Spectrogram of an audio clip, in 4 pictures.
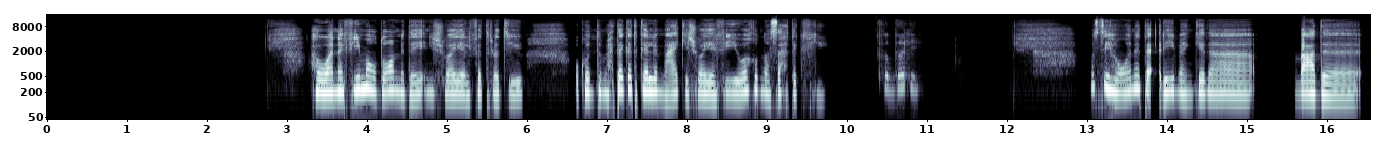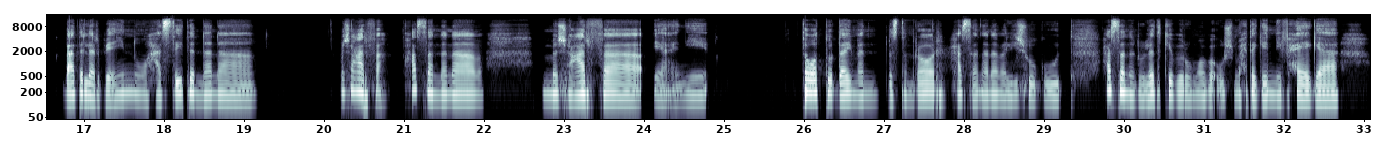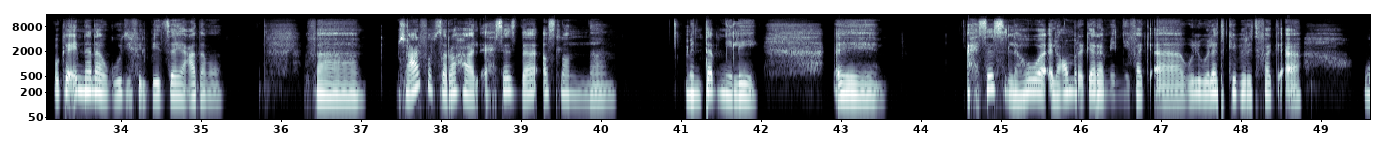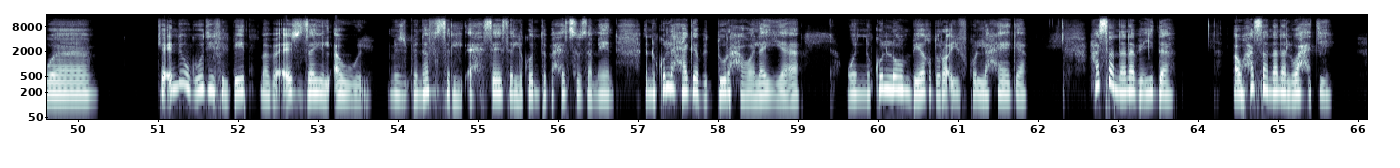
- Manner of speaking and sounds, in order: tapping; other background noise; tsk
- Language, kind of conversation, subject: Arabic, advice, إزاي كانت تجربتك مع أزمة منتصف العمر وإحساسك إنك من غير هدف؟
